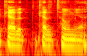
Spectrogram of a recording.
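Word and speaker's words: Katatonia: Especially if you're talking about Catanoia. Is that how you say it? Yeah, Catatonia. Oh yeah, dude, I'm so bad at pronouncing names.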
